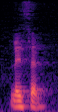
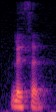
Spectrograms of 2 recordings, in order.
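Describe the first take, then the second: Both takes have the same delivery.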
